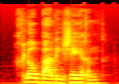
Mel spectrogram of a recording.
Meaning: to globalize
- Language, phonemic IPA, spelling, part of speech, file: Dutch, /ɣlobaliˈzerə(n)/, globaliseren, verb, Nl-globaliseren.ogg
